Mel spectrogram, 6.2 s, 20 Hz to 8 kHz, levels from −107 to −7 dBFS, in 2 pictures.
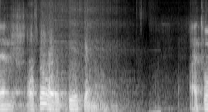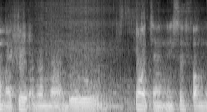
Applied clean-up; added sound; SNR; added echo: neural separator model SepFormer DNS4.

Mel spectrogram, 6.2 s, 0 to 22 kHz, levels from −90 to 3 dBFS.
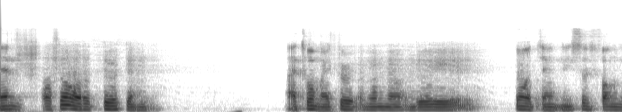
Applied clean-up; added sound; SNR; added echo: neural mask model DeepFilterNet 3.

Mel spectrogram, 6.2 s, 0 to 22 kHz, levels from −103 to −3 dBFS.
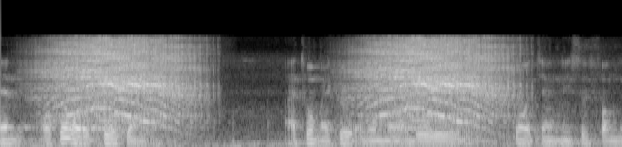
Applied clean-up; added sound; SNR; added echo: none; Engine; -5 dB; reverberation time 1.6 s.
